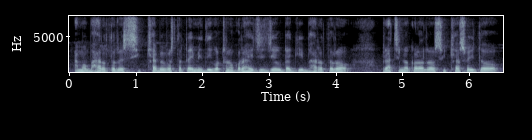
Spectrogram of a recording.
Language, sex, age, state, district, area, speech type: Odia, male, 60+, Odisha, Jajpur, rural, spontaneous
